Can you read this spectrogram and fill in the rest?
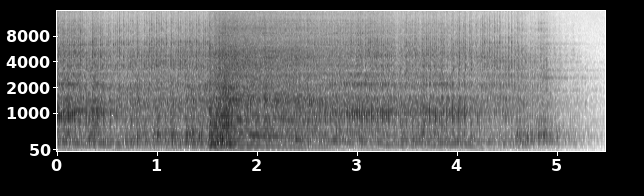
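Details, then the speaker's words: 1997 Yamaha Wave Blaster 2 (760) jet ski with a hole in the hull, being parted out: cranks and catches at once, then holds a steady buzzy two-stroke run before shutting down cleanly; the engine starts and runs fine. "It does start, it does run, it does drive around."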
